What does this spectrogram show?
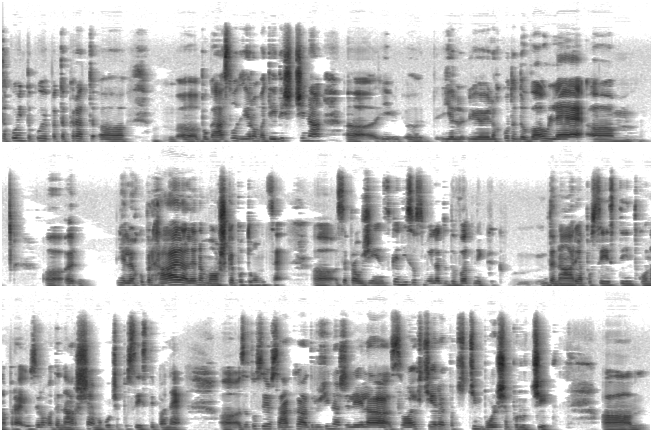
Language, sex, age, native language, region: Slovenian, female, 50-59, Slovenian, Central Slovenia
